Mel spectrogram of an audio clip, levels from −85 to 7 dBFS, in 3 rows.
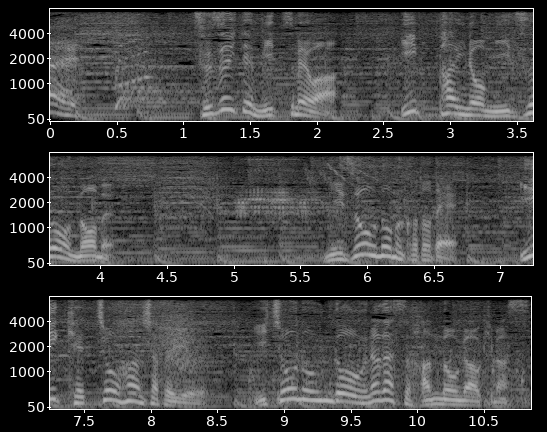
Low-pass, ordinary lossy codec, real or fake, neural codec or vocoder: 7.2 kHz; none; real; none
